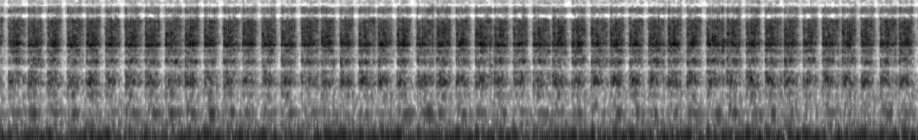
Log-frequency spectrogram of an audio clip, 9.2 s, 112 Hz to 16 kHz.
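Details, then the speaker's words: 1978 Chevy Camaro drag car, mystery rebuilt cammed 350 small block V8, Muncie M21 4-speed, first fire-up: rapid even exhaust pulses with raspy cam lope, steady smooth idle; runs normally. "Whoa. Yeah. So she runs pretty smooth."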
